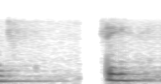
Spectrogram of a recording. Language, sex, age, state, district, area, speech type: Odia, female, 45-60, Odisha, Angul, rural, conversation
